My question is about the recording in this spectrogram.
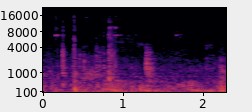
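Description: Faint clicks and small rattles from a handheld antenna analyzer being handled, a few separate clicks over about two seconds, over a low steady hum.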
